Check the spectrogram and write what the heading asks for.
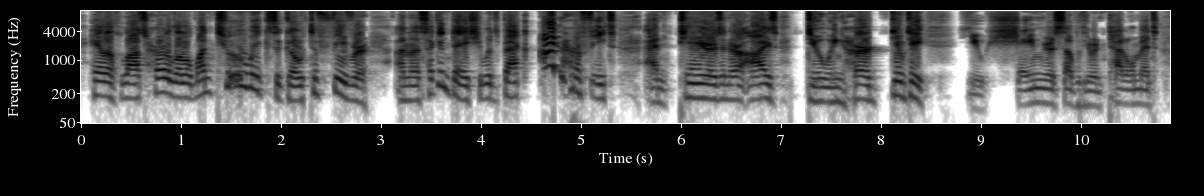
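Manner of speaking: loud contemptuous tirade; berating. Acted. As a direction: shame her with every word. First wife berating her.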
